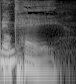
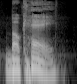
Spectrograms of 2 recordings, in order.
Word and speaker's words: bokeh: Bokeh. – What? – Bokeh. – As in a bouquet of flowers? – No. Just pronounced similar. Is it B-O-Q-U-E? – Yeah, I think so.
